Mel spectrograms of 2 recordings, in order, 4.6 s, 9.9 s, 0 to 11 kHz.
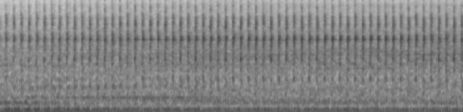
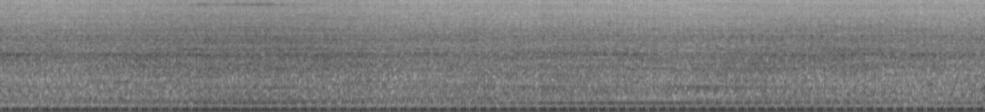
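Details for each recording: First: Subaru FA20 engine (FR-S/BRZ/86) idling with rapid, even knocking over the engine: rod knock from a worn rod bearing, contrasted with a healthy FA20. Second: Healthy Toyota 86/Subaru BRZ/Scion FR-S FA20 engine at idle: smooth, even petrol idle with a steady low pulse and no knocking or ticking, as a reference against rod knock.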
